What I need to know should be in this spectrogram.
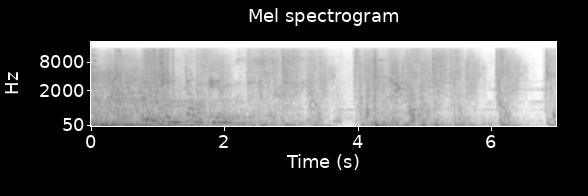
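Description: Game spells and weapon hits clash and whoosh in a busy fight.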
